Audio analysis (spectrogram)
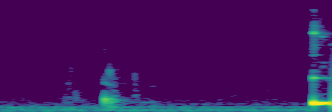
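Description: A quiet sip of water: a brief wet slurp in silence, followed a moment later by a louder mouthy gulp or breath.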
